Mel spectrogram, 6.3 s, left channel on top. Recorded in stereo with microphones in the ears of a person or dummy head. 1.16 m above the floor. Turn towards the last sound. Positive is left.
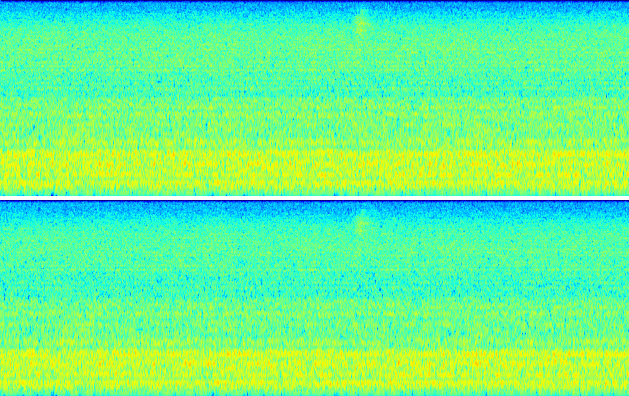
turn(degrees=5)  # may be behind; listen again after turning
